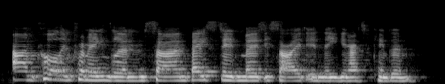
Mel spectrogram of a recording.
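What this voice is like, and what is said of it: English Merseyside accent. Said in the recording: “accent's”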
